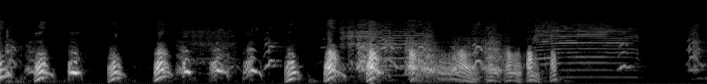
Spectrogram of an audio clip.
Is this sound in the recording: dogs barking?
yes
